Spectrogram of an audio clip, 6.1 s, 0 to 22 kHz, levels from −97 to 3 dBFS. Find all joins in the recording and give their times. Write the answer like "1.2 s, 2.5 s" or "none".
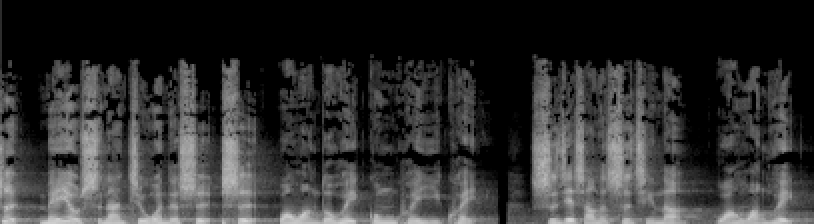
1.7 s, 3.8 s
